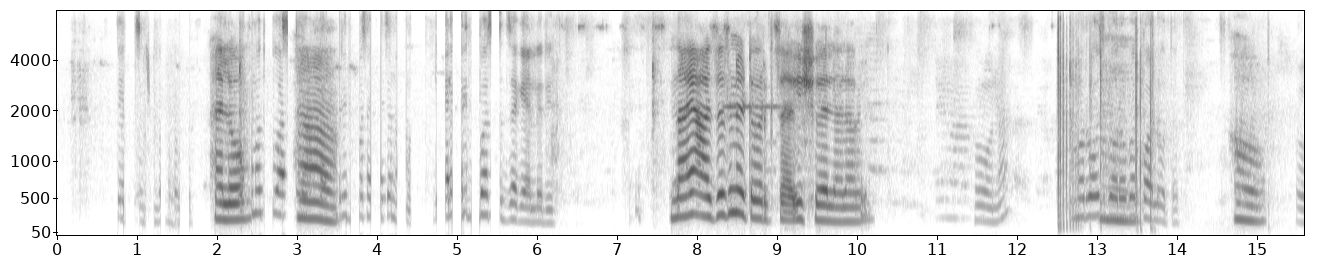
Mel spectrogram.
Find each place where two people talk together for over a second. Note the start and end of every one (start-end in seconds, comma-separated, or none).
none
